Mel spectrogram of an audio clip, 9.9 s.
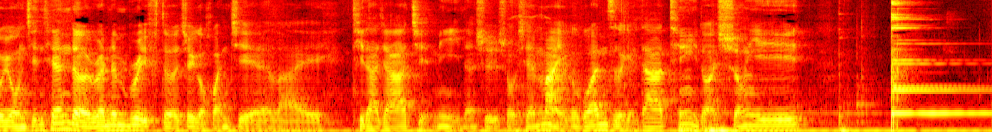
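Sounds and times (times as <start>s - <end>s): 
speech: 0.0s - 8.5s
two wine glasses clinking: 8.9s - 9.9s.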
